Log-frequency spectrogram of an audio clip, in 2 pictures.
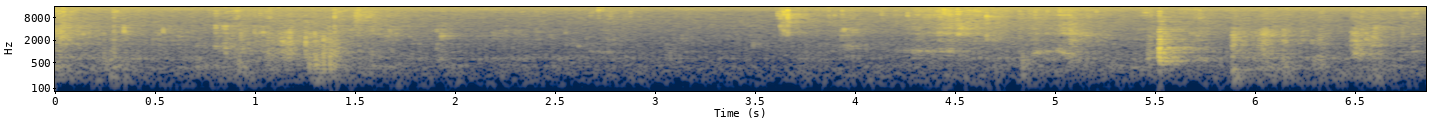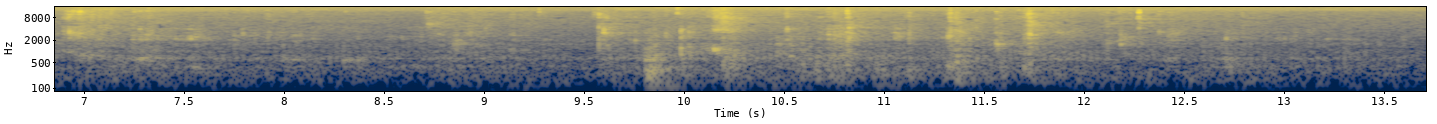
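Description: Close-miked wet chewing, lip smacks and finger-licking of a person eating McDonald's French fries, an irregular run of small crackles and clicks with one sharper snap about halfway through.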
